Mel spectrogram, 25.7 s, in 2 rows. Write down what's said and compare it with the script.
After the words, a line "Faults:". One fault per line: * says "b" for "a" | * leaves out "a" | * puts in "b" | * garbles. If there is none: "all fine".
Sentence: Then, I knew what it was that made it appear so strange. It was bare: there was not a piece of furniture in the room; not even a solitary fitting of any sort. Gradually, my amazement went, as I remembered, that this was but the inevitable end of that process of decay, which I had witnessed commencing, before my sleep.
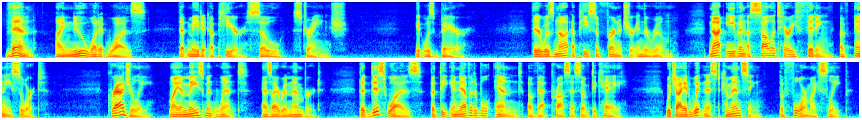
Then, I knew what it was that made it appear so strange. It was bare: there was not a piece of furniture in the room; not even a solitary fitting of any sort. Gradually, my amazement went, as I remembered, that this was but the inevitable end of that process of decay, which I had witnessed commencing, before my sleep.
Faults:
all fine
